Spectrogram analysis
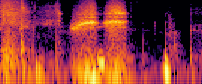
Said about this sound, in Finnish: Kauhean vaikea tähän pämpylään, kun tähän mikrofonipämpylään vihelteli. Tuo on suhistamista. Mä en ole tiennyt, että sä oot noin huono vihellä.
